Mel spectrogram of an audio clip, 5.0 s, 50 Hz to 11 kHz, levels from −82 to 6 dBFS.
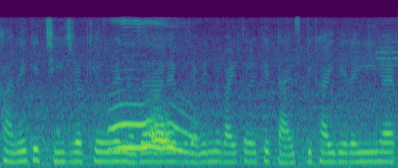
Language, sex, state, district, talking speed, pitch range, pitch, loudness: Hindi, female, Chhattisgarh, Raipur, 215 wpm, 175-190 Hz, 185 Hz, -16 LUFS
